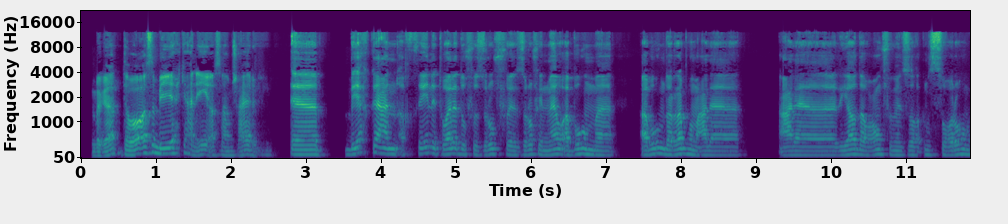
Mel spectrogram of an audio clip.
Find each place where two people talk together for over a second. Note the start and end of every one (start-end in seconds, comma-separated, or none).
none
